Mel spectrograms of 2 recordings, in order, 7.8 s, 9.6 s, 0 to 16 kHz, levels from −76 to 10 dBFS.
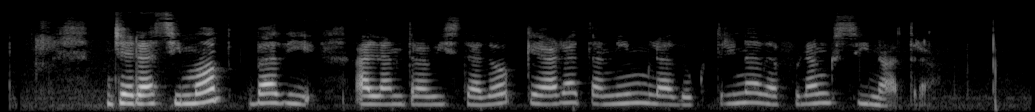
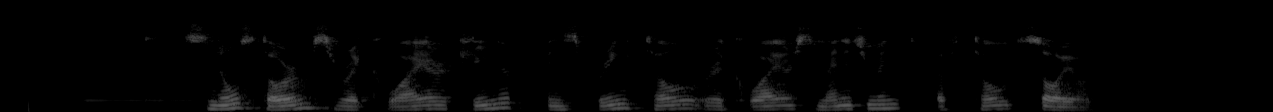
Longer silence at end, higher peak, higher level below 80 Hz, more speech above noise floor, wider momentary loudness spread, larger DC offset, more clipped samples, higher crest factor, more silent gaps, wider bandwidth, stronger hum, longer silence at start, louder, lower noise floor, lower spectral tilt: second, 0.3 s vs 1.35 s; first, -4 dBFS vs -32 dBFS; first, -76 dBFS vs -82 dBFS; second, 22 dB vs over 39 dB; first, 21 LU vs 12 LU; neither; neither; about the same, 20 dB vs 20 dB; neither; first, 10.5 kHz vs 7.6 kHz; neither; second, 0.25 s vs 0.65 s; first, -23 LUFS vs -51 LUFS; second, -45 dBFS vs under -90 dBFS; about the same, -3 dB/octave vs -3.5 dB/octave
